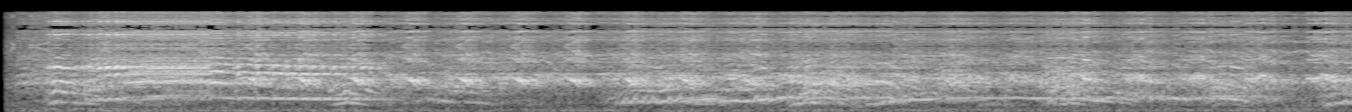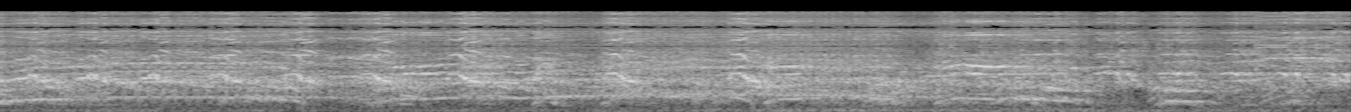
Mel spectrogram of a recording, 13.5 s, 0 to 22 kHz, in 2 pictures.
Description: safari.mp3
